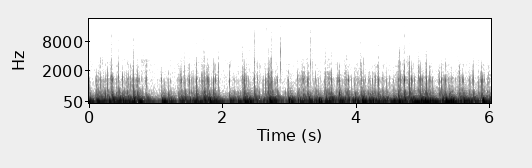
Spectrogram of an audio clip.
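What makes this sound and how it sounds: A green rubber gel-bead squishy stress ball resting on top of a microphone is squeezed and rubbed with fingertips and nails. It makes a dense, continuous stream of soft squelches and quick crackling pops over a deep, muffled low rumble.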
